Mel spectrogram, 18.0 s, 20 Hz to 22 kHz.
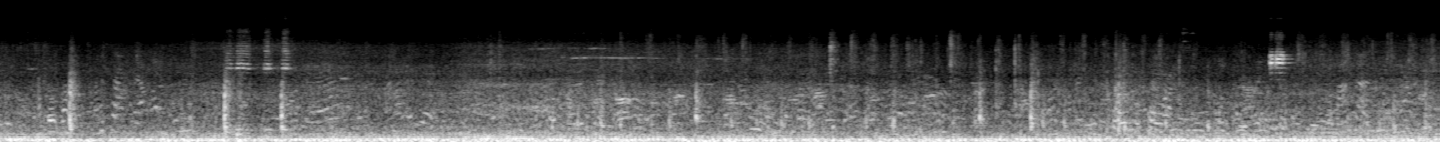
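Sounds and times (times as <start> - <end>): chatter of voices: 0.0 - 18.0
motorbike and traffic rumble: 0.0 - 18.0.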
